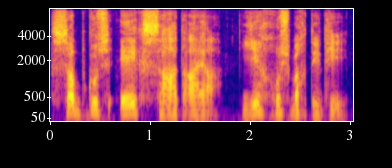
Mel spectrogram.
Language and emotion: Urdu, neutral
